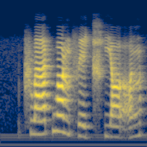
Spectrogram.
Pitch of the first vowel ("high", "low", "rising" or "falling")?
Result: rising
